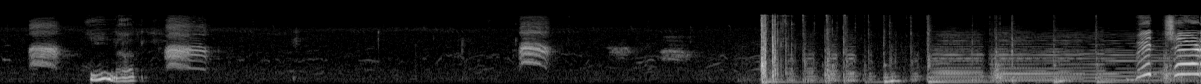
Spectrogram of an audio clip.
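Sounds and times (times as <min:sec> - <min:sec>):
crow cawing: 0:00.3 - 0:00.7, 0:01.6 - 0:02.2, 0:05.1 - 0:07.0.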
